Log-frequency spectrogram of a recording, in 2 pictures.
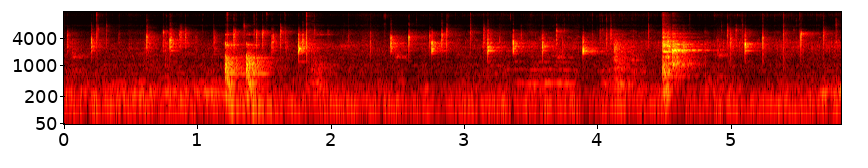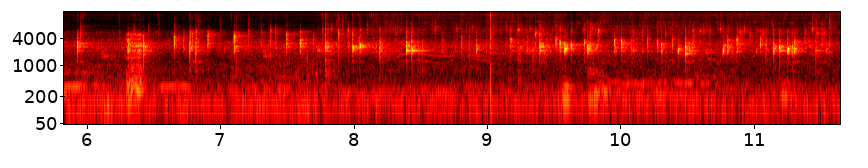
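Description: Whole dried red chillies frying in hot oil in a wok, sizzling with dense quick crackles as they are fried until crisp. A few louder strokes stand out, from a metal spatula stirring in the pan.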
